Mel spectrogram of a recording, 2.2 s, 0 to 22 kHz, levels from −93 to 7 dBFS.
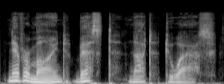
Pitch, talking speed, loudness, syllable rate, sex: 130 Hz, 160 wpm, -17 LUFS, 3.8 syllables/s, male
